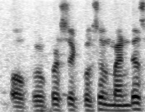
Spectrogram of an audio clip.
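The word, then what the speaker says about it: Kusal Mendis: to get to build pressure on Sri Lanka Kel Mendes also played very well that's how you pronounce his name so he also played well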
